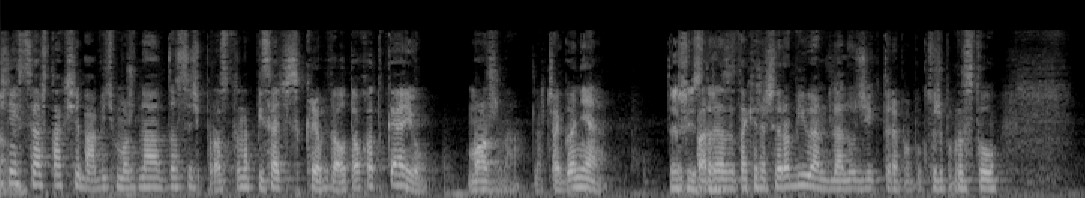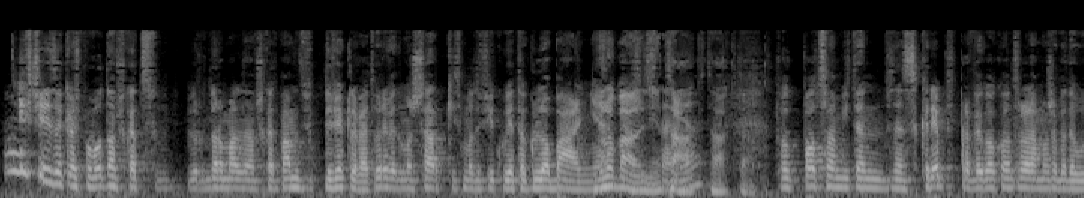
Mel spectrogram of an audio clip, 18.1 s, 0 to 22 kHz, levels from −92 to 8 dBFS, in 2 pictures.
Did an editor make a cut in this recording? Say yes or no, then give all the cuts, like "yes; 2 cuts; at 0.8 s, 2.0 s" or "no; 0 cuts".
yes; 2 cuts; at 5.5 s, 15.5 s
